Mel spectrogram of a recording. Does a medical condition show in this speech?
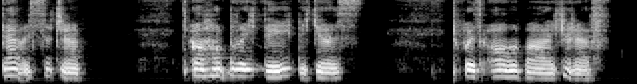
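Yes: muscular dystrophy; congenital muscular dystrophy.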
